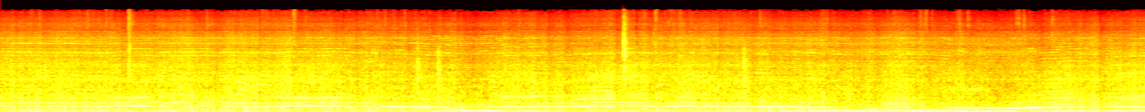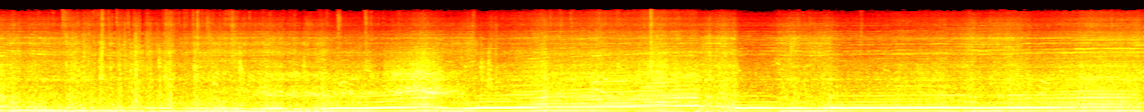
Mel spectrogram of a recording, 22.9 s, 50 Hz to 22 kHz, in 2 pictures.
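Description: BMW E30 rally car's engine heard from inside the cabin at stage pace, its revs climbing and dropping sharply again and again with gear changes and lifts.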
